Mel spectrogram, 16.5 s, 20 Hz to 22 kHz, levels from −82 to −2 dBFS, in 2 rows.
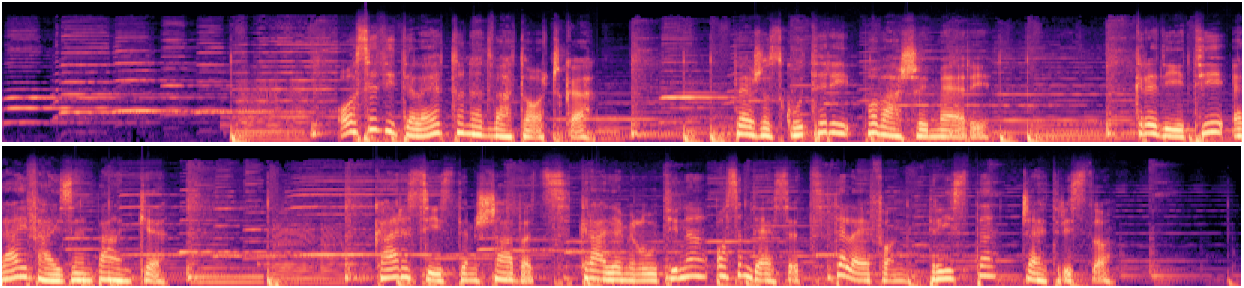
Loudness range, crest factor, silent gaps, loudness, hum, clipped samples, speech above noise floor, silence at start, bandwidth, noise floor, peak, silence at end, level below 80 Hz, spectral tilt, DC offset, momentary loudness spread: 2 LU; 12 dB; none; -12 LUFS; none; under 0.1%; 22 dB; 0 s; 15.5 kHz; -33 dBFS; 0 dBFS; 0 s; -30 dBFS; -5 dB/octave; under 0.1%; 12 LU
